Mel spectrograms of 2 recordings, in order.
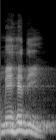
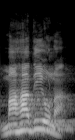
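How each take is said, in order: First: The name is said as Mehedi, with e vowels. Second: The name is said as Mahadi, with three syllables. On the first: "এই মেহেদি কিন্তু সঠিক উচ্চারণ নয়"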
